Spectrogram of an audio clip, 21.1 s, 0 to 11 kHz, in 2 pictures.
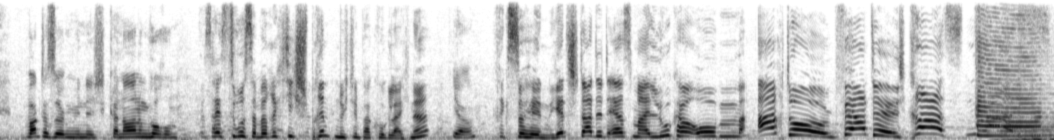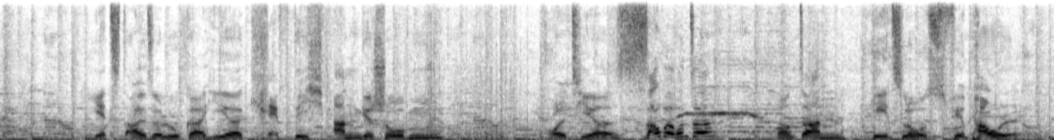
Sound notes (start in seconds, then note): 10.1 Heitere Popmusik; 17.2 Pfiff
